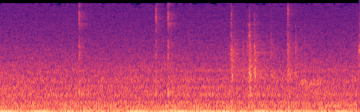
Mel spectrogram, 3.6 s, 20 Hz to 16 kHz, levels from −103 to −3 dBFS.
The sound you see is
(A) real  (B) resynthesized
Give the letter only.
B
